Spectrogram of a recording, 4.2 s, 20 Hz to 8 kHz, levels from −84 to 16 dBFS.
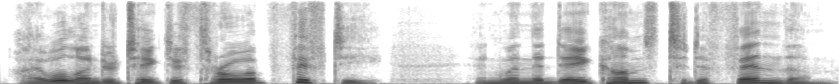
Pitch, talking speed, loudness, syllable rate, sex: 140 Hz, 215 wpm, -17 LUFS, 5.9 syllables/s, male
